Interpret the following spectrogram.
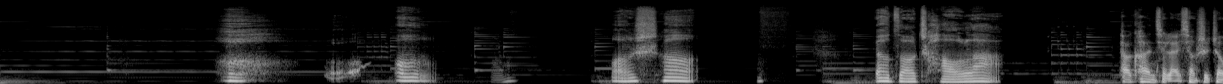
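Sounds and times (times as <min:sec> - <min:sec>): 
man murmuring sleepily: 0:02.2 - 0:04.4
man yawning drowsily while rubbing his eyes: 0:02.2 - 0:04.4
speech: 0:04.0 - 0:04.4, 0:06.1 - 0:07.0, 0:08.8 - 0:10.1, 0:11.2 - 0:12.2.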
